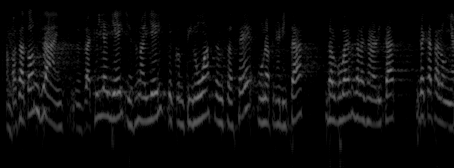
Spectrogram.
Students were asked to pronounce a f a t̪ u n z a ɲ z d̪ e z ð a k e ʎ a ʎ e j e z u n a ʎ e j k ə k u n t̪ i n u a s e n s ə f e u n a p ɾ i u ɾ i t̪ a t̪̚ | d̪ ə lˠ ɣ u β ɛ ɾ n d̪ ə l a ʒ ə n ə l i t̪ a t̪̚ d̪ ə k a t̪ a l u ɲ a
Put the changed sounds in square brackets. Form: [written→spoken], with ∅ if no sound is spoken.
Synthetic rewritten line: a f a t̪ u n z a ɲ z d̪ e z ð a k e ʎ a ʎ e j e z u n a ʎ e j k ə k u n t̪ i n u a s e n s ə f e u n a p ɾ i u ɾ i t̪ a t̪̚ | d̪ ə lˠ ɣ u β ɛ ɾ n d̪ ə l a ʒ ə n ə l i t̪ a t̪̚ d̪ ə k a t̪ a l u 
